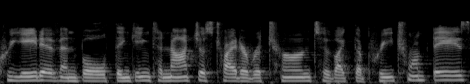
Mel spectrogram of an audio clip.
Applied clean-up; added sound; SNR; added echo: none; none; none; none.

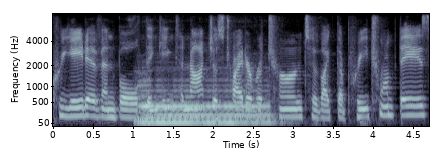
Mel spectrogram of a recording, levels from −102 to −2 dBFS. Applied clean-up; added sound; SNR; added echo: neural mask model RNNoise.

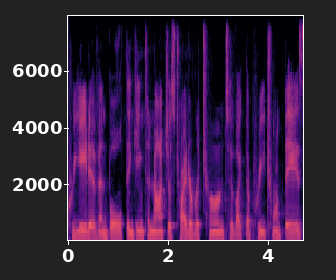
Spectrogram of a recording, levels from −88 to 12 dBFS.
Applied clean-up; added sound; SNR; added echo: neural mask model Resemble Enhance denoiser.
